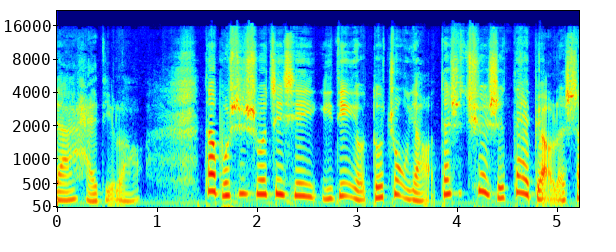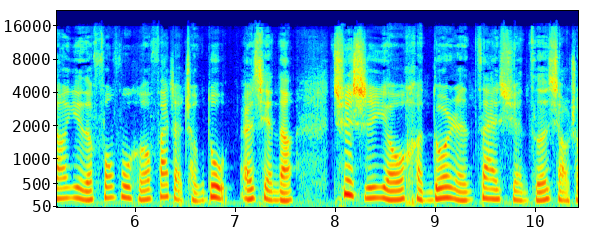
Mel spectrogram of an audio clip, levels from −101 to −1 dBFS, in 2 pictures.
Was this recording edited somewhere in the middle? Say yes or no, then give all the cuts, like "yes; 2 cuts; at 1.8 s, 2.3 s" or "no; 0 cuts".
yes; 1 cut; at 7.0 s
